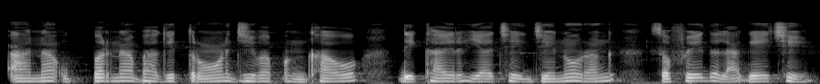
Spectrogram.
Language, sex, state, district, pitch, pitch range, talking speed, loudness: Gujarati, male, Gujarat, Valsad, 145 Hz, 135-160 Hz, 100 wpm, -19 LUFS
